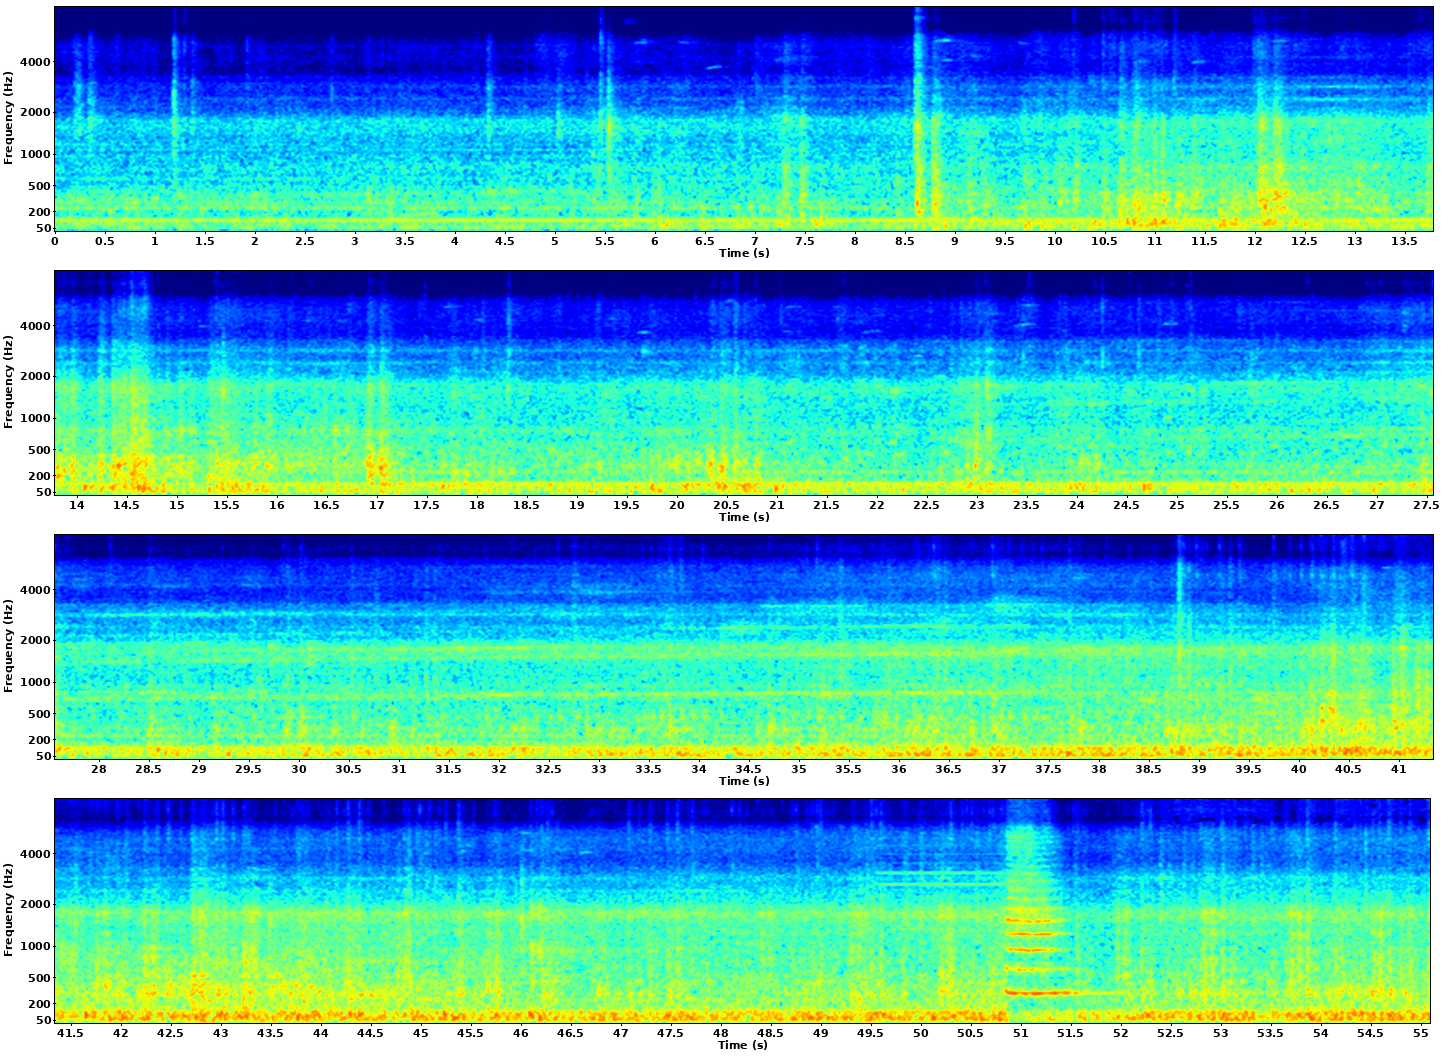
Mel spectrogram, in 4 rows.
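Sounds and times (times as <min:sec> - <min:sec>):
train wheels rumbling on rail: 0:00.0 - 0:55.0
rail-joint clicks: 0:04.2 - 0:07.8, 0:08.4 - 0:12.5
train horn blast: 0:49.5 - 0:51.9.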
